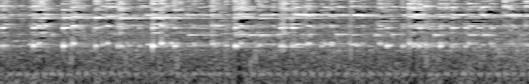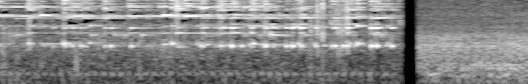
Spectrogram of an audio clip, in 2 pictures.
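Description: Bells on a herd of grazing goats, clanking and ringing irregularly with many overlapping strikes. The bells cut off abruptly near the end and give way to a steady hiss.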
